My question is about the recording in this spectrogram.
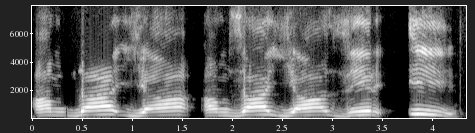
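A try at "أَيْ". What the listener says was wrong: नहीं ना, हमजा या जबर, यार क्या होता है? नहीं होता है, फिर आगे क्या होगा? हमजा जबर आ क्यों होगा अब? आई हो गया, फिर आगे।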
